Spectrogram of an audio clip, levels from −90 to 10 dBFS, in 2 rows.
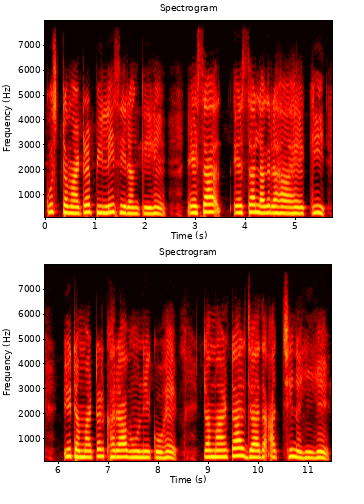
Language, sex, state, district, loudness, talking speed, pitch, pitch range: Hindi, female, Chhattisgarh, Rajnandgaon, -17 LUFS, 120 wpm, 260 Hz, 240-275 Hz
